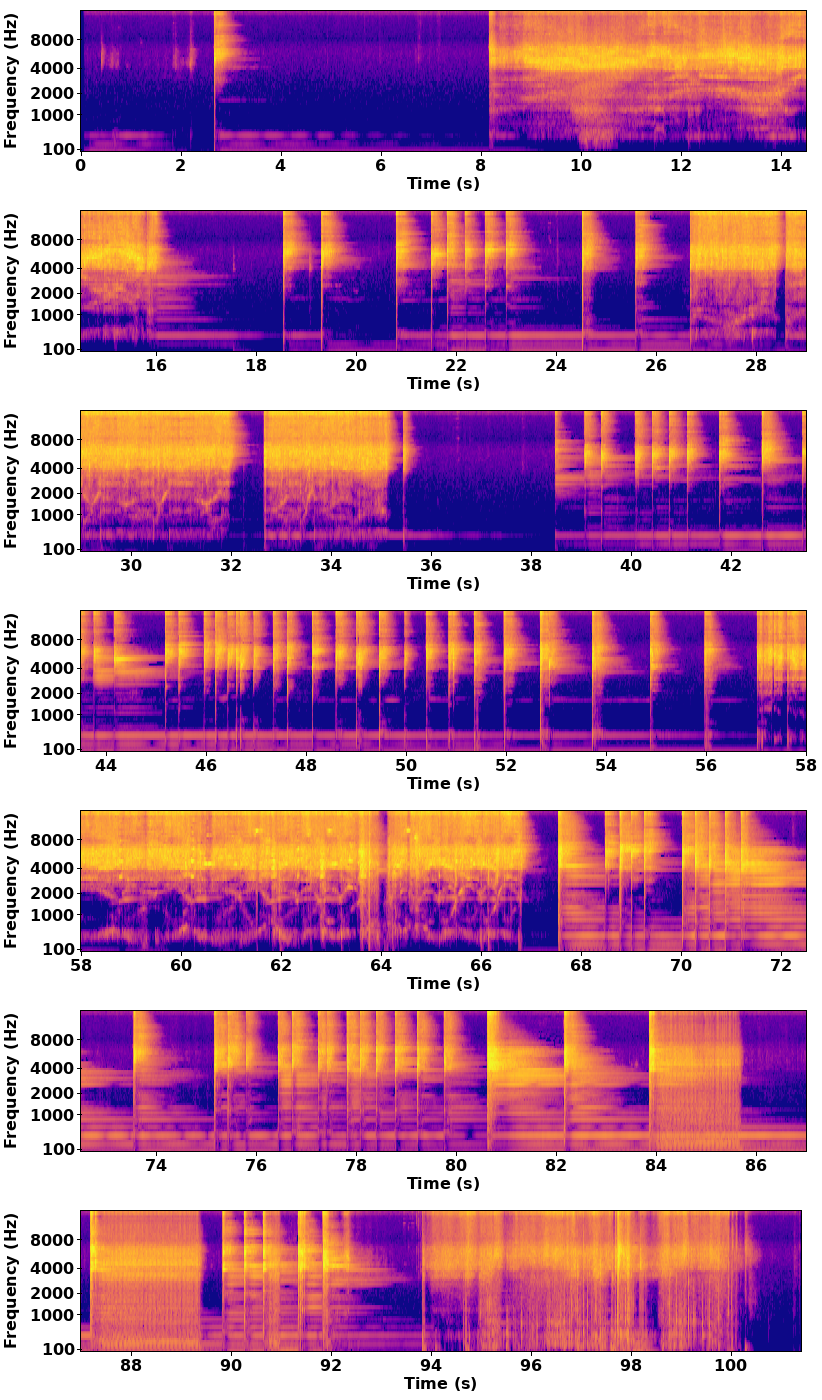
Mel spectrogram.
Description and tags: using a fork to scrape a big metal bowl with my phone in it
field-recording, sample, hit, experimental, metallic, weird, sound-effect, percussion, bowl, metal, fx, scraping, concrete, found-sound, scrape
